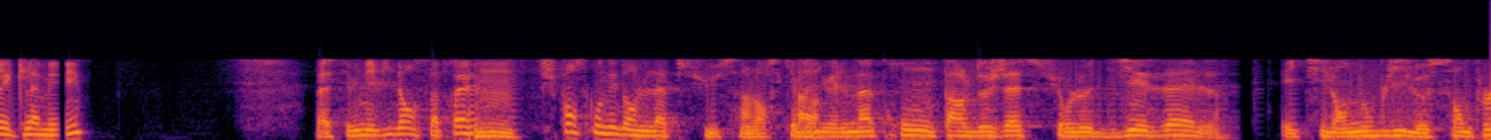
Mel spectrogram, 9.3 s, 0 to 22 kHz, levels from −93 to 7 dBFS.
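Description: Throughout the speech, a filter restarted on every block adds a level-following buzz at 188 Hz, which fits a 256-sample buffer. On a spectrogram it shows as evenly spaced vertical ticks. Packet loss with pitch repetition then hits at 0.33 to 0.42 s (90 ms), at 2.94 s after "bah c'est une évidence" and before "hmm je pense qu'on" (30 ms), and from 7.56 to 7.92 s (240 ms lost in scattered runs up to 120 ms). The short gap sounds held and buzzy, while the longer ones fade into silence as the repeated pitch cycles die away. On a waveform it looks like identical repeating periods tapering toward silence.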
